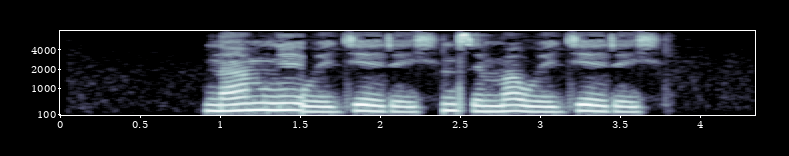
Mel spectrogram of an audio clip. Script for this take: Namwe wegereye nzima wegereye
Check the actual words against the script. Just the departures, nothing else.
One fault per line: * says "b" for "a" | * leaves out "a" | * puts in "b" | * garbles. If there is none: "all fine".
all fine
